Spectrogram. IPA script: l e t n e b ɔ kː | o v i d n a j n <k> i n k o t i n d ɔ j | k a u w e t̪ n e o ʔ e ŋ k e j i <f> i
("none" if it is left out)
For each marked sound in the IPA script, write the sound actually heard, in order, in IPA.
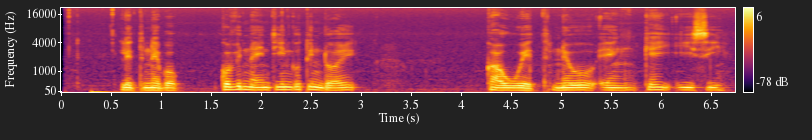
t, s

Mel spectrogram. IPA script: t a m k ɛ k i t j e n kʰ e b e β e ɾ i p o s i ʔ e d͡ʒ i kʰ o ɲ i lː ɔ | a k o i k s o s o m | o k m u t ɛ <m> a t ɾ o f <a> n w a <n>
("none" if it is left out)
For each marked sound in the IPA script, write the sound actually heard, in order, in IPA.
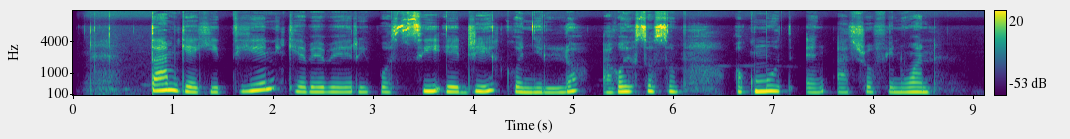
ŋ, i, n

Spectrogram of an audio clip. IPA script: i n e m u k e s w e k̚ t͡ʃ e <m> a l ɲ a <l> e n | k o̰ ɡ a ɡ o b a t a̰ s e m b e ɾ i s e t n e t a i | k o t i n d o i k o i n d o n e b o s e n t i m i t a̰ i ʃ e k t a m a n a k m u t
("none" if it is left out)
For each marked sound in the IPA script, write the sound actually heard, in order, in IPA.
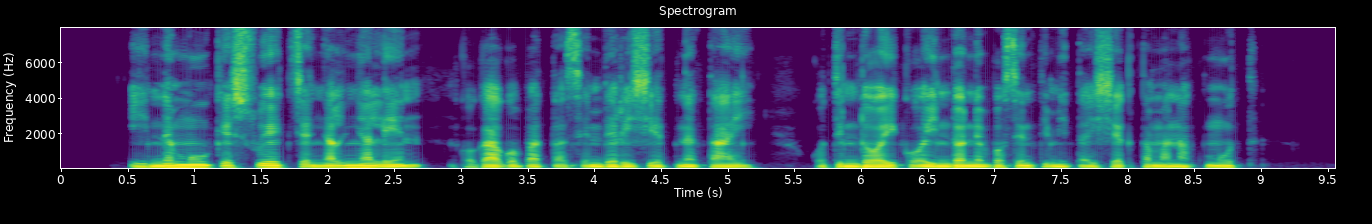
ɲ, l

